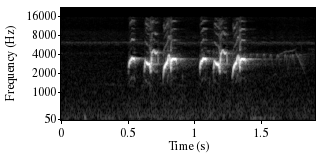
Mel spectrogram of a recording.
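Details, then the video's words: Chattering sooty-headed bulbul, used to lure wild birds into singing back: two sets of three bright, bubbling whistles, each set ending in a drawn-out tone, clear against a silent background. "SUARA GACOR BURUNG KUTILANG!! KUTILANG LIAR AUTO LANGSUNG NYAUT DAN IKUT GACOR"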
